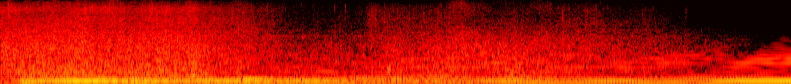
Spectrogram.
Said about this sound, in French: Et vous entendez le bruit des vagues qui vont et qui viennent.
